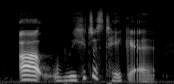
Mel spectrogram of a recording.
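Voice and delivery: ordinary talk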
